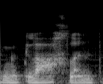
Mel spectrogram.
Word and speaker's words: McLaughlin: there's some words like the name mclaughlin here the mclaughlin and mclaughlin the gh could be kia mclaughlin but if you want to get more scottish and more faithful to the original you can pronounce like mclachlan or some people say mclaughlin so this falls under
